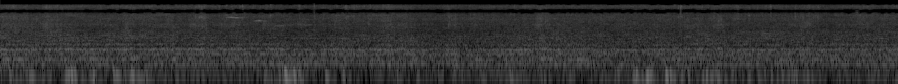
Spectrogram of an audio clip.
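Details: Honey bees from a beekeeping setting making a constant, even buzzing hum, many wings blending into one drone, with occasional soft low bumps.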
